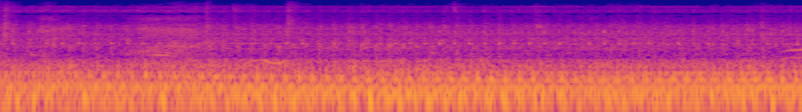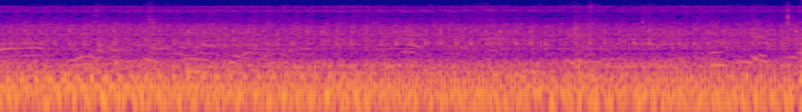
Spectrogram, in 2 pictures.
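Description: A small engine running steadily with an even, low hum, and faint distant voices in the middle.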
